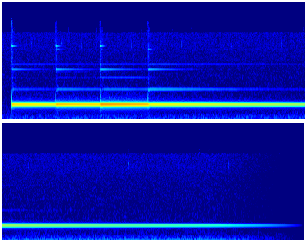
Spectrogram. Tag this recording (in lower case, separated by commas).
musical instrument, percussion, music, mallet percussion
